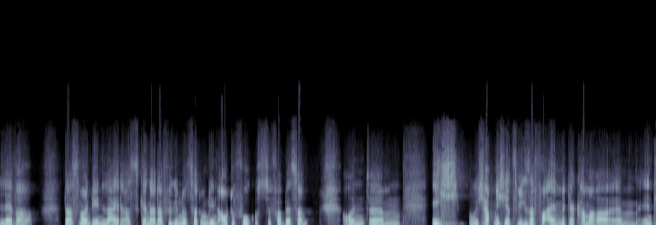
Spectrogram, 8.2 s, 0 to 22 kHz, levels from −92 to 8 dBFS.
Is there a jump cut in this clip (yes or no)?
yes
